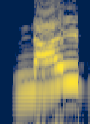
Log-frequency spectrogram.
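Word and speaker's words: knife: नाइप अगर लिखते आप NIAP नाइप लिखते तो कौन सा आफत हो जाता?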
